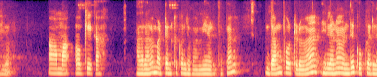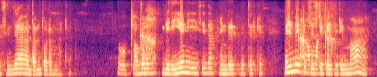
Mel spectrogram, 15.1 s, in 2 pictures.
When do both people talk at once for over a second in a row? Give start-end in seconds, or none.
none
